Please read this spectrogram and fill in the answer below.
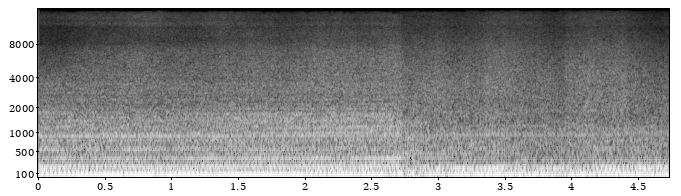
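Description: Yamaha 250 outboard motor running steadily at cruising speed, with water and spray rushing along the hull. The engine note shifts slightly about three seconds in.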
